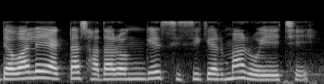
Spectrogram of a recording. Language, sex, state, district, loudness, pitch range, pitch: Bengali, female, West Bengal, Alipurduar, -17 LUFS, 240-275 Hz, 250 Hz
